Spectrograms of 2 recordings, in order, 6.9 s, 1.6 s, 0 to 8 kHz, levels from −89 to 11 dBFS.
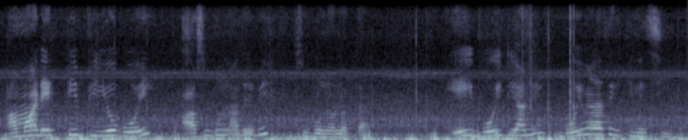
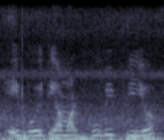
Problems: none marked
